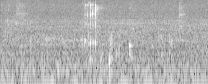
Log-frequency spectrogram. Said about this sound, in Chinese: 一直在喝，咕噜咕噜的，这都能听见。我这麦克风太好了，我离离远一点。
